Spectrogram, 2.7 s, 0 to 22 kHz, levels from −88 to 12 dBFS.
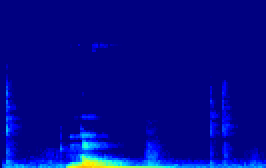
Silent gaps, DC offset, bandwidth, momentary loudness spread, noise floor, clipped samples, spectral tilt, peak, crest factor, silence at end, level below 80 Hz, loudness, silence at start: none; under 0.1%; 4.5 kHz; 23 LU; -62 dBFS; under 0.1%; -10.5 dB/octave; -10 dBFS; 18 dB; 1.05 s; -68 dBFS; -25 LUFS; 0.65 s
